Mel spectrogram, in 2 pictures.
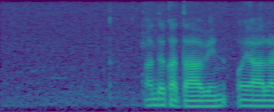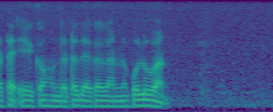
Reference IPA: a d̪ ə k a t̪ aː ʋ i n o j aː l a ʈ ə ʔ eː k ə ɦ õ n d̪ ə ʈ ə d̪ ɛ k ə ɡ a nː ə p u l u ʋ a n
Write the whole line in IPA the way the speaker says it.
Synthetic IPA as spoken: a d̪ ə k a t̪ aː ʋ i n o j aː l a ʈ ə ʔ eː k ə ɦ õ n d̪ ə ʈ ə d̪ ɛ k ə ɡ a nː ə p u l u ʋ a n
